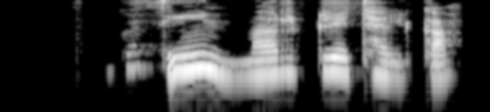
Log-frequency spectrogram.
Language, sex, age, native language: Icelandic, male, 9, Icelandic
